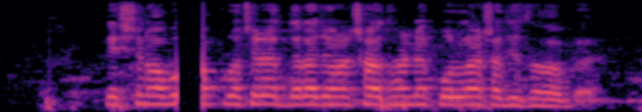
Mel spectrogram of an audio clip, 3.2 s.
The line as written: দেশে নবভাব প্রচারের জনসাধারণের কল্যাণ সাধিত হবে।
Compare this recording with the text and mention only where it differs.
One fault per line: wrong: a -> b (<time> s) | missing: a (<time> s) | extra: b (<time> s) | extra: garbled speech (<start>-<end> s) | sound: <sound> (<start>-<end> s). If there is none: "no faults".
sound: dropout (0.9-1.0 s)
extra: দ্বারা (1.4 s)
